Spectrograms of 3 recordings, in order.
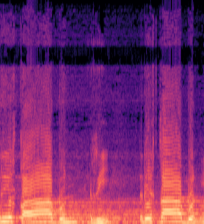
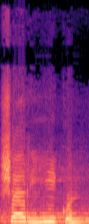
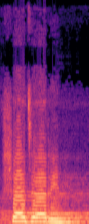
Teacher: را کے نیچے زیر یا 2 زیر ہو تو اس حالت میں را کو ہم باریک پڑھتے ہیں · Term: را باریک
